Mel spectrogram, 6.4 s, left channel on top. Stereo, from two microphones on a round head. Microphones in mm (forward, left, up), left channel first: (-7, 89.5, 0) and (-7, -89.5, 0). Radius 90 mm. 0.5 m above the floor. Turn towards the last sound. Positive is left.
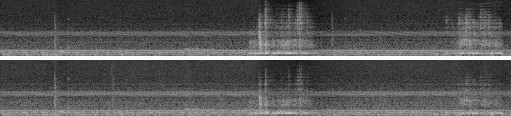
turn(degrees=75)  # may be behind; listen again after turning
